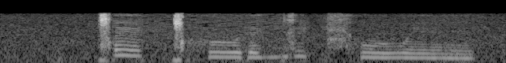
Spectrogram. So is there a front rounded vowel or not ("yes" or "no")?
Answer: no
